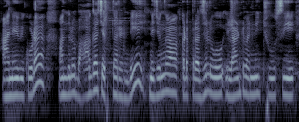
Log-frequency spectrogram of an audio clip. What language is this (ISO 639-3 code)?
tel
